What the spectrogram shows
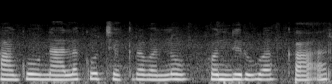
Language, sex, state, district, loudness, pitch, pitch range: Kannada, female, Karnataka, Shimoga, -13 LUFS, 230 Hz, 225-235 Hz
